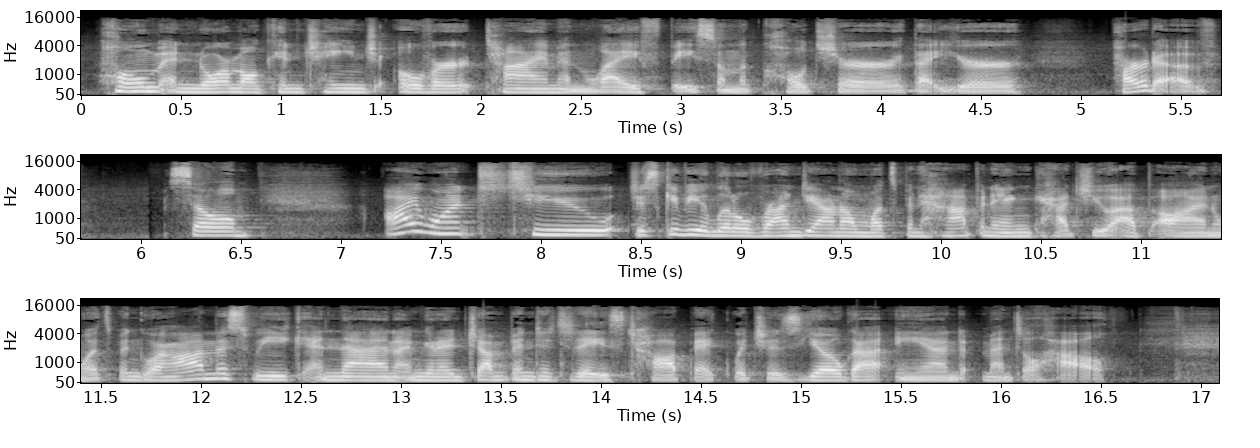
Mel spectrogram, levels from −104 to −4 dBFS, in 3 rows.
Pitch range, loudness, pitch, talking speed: 155-190 Hz, -16 LUFS, 165 Hz, 195 wpm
